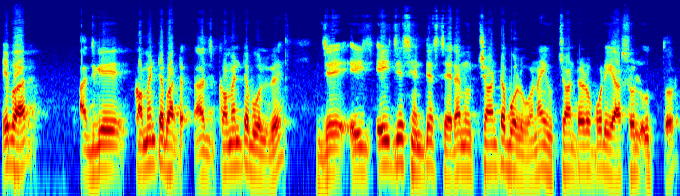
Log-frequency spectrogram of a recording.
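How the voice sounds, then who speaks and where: A man's voice: medium pitch, quick pace. Bengali man teaching English grammar. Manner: asks questions and answers them himself, repeats key phrases. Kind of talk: explaining lesson to students.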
